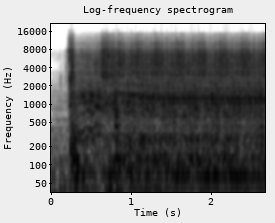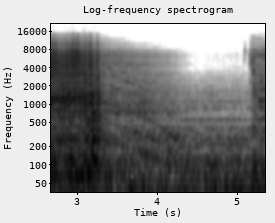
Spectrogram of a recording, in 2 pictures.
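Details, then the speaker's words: 1982 Ford F-150 302 V8, manual, neglected rusty fuel system, fuel drained: starter cranks about three beats a second for three seconds without catching; owner suspects fuel has not primed yet, unconfirmed. "I'm not seeing any fuel. That's not good. Contact. Maybe it's because I drain all the fuel out and it takes a while to prime."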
